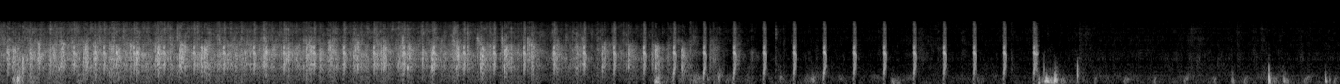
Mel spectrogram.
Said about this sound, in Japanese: 林秀臣先生、素晴らしいご講話誠にありがとうございました。改めまして林先生に感謝の拍手をお願いいたします。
